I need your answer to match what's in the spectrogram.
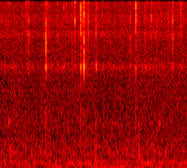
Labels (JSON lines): {"label": "ambient", "recorder": "HydroMoth"}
